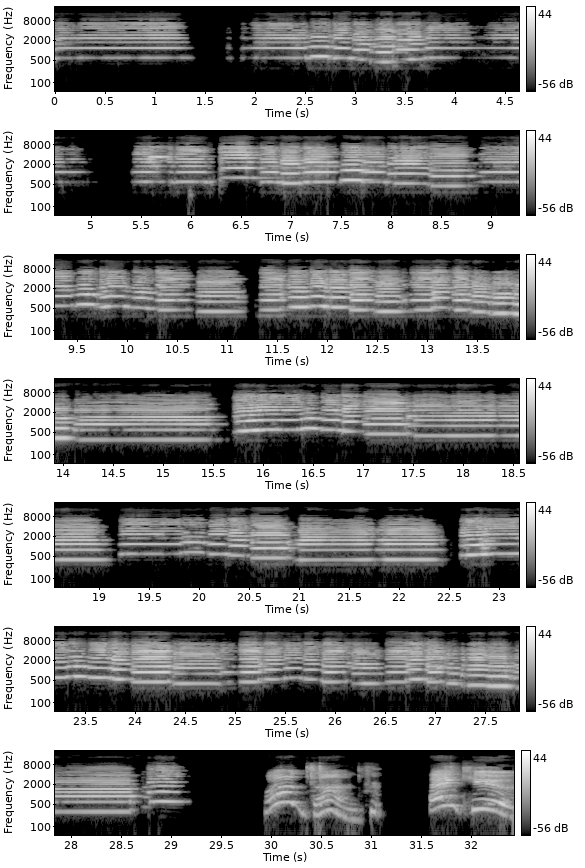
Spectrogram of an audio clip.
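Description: Solo violin playing a melody in phrases of a few seconds with short breaks between them, mixing quicker runs with held notes. It stops about a second before the end.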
